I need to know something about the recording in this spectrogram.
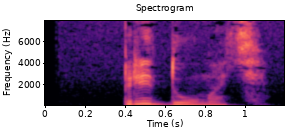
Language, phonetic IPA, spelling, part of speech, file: Russian, [prʲɪˈdumətʲ], придумать, verb, Ru-придумать.ogg
- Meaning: to make up, to think out, to devise, to contrive, to invent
